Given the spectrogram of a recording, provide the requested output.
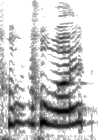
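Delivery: high, terrified squeak; almost crying. Acted. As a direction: squeak it out in terror. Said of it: "Butterbread almost cried".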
